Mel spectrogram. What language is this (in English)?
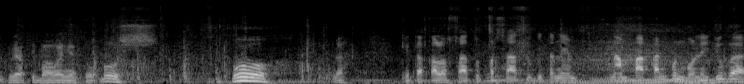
Indonesian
